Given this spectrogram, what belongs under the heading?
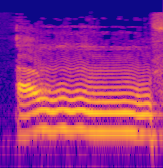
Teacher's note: Kalau ada nun sukun ketemu fa berarti dia harus dibaca ghunah, harus dipanjangkan.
